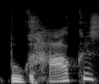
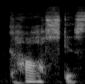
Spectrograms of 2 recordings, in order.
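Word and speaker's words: Bukauskas: Bukakus. Is that how you say it? Buoscus. There's an S before the K.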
